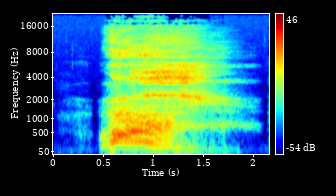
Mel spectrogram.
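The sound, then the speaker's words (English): A voice imitates a lion's roar: one loud, rough growl that swells quickly, then slowly falls in pitch and fades over about a second and a half. “La souris ran in the direction of the lion's roar until she reached the edge of a swamp.”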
